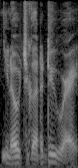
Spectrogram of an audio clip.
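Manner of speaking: very soft, very quiet, hushed under the breath. Retelling what Doc said before hosting: imitating Doc's voice. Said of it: "do his voice one more time".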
